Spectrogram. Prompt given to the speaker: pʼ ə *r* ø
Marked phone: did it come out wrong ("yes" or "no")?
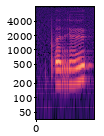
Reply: no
